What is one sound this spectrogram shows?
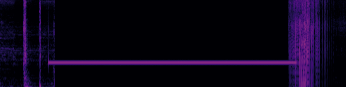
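A steady test tone beeps from a television.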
